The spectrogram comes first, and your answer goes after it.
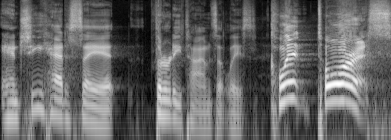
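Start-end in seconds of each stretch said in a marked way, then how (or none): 2.7-3.9 shrill, very high, very loud screaming. Retelling how a mom screamed a name into the phone: imitating someone screaming. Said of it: "She's screaming in the in the phone".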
